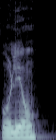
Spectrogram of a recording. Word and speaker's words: Orléans: It's like the old Orleans, but in France it's pronounced Orléans, and it's in sort of western France.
